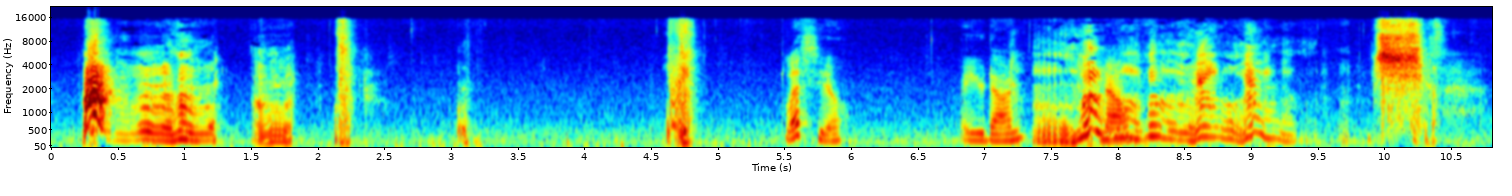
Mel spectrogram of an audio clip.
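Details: Puppy named James making weird noises: bursts of wavering, warbling whines and grumbling growl-like yelps with bending pitch, separated by short pauses, plus sharp noisy bursts near the start and close to the end.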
